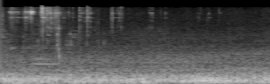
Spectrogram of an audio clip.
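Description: Steady low rumble of road and wind noise from a moving car, heard from inside it.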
